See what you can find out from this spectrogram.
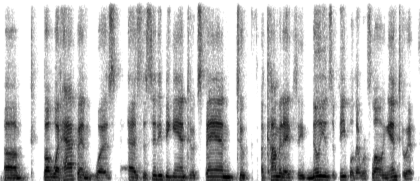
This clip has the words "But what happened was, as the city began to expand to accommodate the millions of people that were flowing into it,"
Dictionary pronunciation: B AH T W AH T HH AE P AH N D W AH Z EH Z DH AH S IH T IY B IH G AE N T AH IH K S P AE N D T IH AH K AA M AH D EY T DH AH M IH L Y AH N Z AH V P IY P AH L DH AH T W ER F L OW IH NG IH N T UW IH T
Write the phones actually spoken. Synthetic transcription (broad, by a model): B AH T W AH T HH AE P AH N D W AH Z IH Z DH AH S IH T IY B IH G AE N T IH K S P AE N T IH AH K AA M AH D EY T DH AH M IH L Y AH N Z AH V P IY P L DH AH T W ER F L OW IH NG IH N T UW IH T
